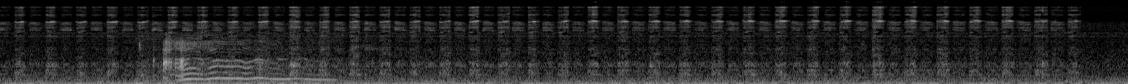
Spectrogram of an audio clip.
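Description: Dental enamel hatchets and gingival margin trimmers are sharpened on a stone, a close, even rasping scrape repeated in a steady back-and-forth rhythm, with a brief tonal squeak near the start.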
